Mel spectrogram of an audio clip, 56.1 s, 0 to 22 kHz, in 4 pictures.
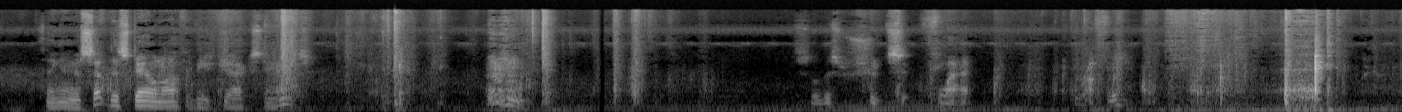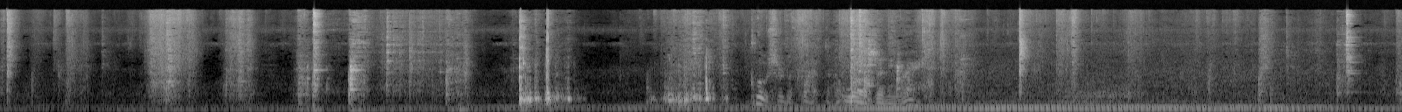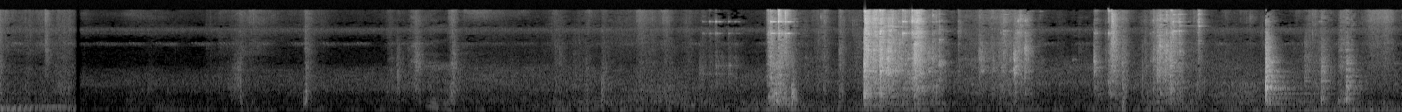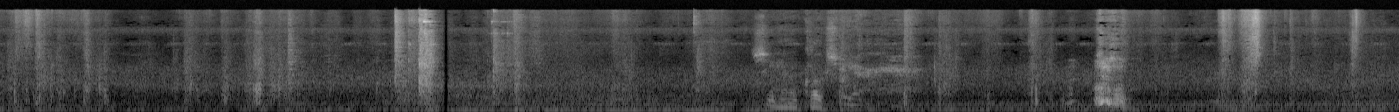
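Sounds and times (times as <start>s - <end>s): metal clattering and scraping: 14.4s - 28.8s, 34.4s - 43.0s
metal clanks and knocks: 16.4s - 21.7s, 26.1s - 28.6s, 35.0s - 41.8s.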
